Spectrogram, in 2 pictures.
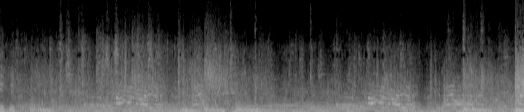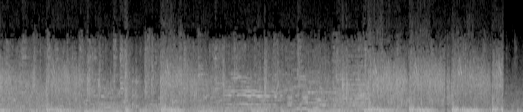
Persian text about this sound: اونا تسلیم شدن، دیگه شلیک نکنه.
